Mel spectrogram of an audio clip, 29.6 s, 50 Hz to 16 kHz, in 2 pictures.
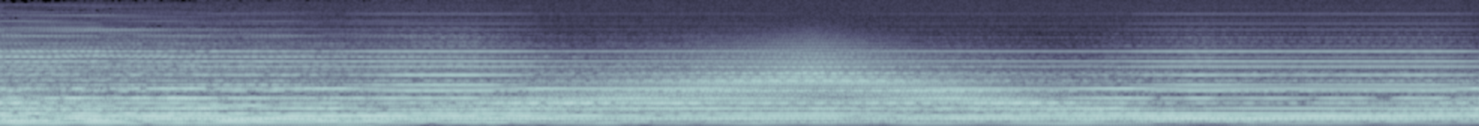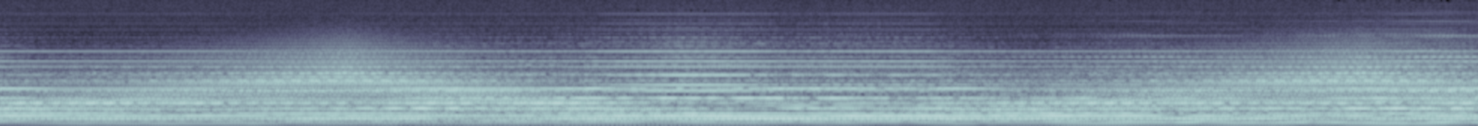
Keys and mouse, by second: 1.7-2.4 typing, 1.7-2.7 drag, 2.8-3.7 drag, 4.4-7.3 drag, 7.4 click, 8.5-10.5 drag, 10.2-11.8 typing, 11.0 ctrl+alt+click, 13.1-20.8 drag, 21.6-22.5 drag, 22.6-24.0 drag, 25.1-27.0 shift+drag, 27.3-29.5 drag.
